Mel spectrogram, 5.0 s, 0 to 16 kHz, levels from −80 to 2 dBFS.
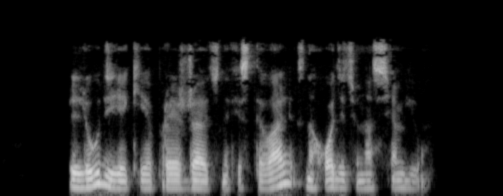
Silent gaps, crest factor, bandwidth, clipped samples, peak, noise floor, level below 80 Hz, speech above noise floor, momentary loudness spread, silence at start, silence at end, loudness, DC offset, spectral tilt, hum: none; 18 dB; 8.4 kHz; under 0.1%; -2 dBFS; under -90 dBFS; -52 dBFS; over 71 dB; 6 LU; 0.7 s; 0.75 s; -19 LUFS; under 0.1%; -5 dB/octave; none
